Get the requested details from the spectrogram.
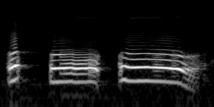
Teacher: अब ऊ है लेकिन उ ह्रस्व, ऊ दीर्घ, ऊ प्लुत, ये मुर्गे के बोले में आप देखते हैं। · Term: ह्रस्व, दीर्घ और प्लुत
